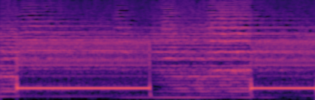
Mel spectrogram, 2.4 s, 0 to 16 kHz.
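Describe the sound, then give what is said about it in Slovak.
A steady electronic telephone ringback tone sounds for about a second, pauses briefly, then starts again, clear and fairly loud over a faint low hum, with no one talking, as a Europa 2 radio presenter dials a man's girlfriend's phone number. “držme si palce, sme v tom spolu, idem vytáčať číslo tvojej frajerky.”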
